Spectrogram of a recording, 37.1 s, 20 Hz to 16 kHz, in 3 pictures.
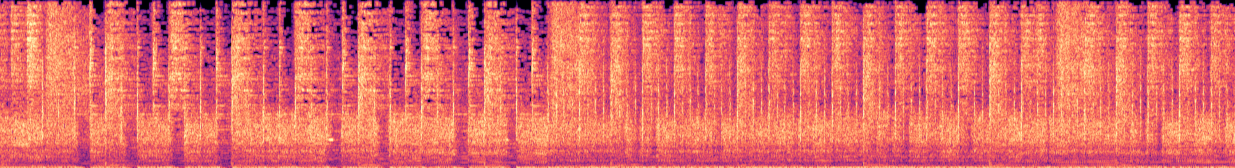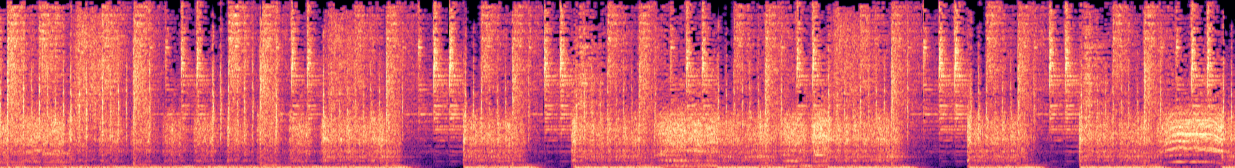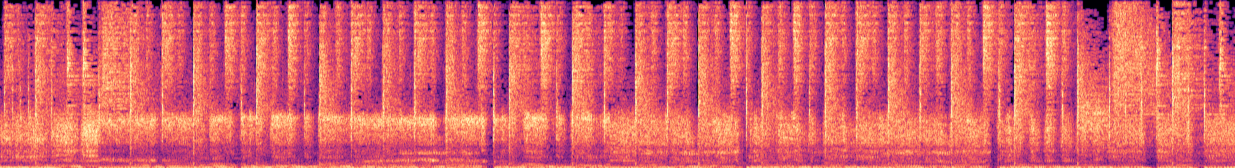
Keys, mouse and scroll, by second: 0.3 a, 1.4 ctrl+z, 4.7 click, 6.9 right click, 7.8 shift+right click, 8.9-10.8 drag, 11.3 a, 15.7 Tab, 17.3 click, 18.0 click, 18.4 click, 19.5 click, 21.2-22.5 middle drag, 23.0 Tab, 23.6-25.8 middle drag, 27.7 right click, 31.1 click, 32.6-33.7 middle drag, 34.2 b, 34.9 click, 36.8-37.0 drag.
